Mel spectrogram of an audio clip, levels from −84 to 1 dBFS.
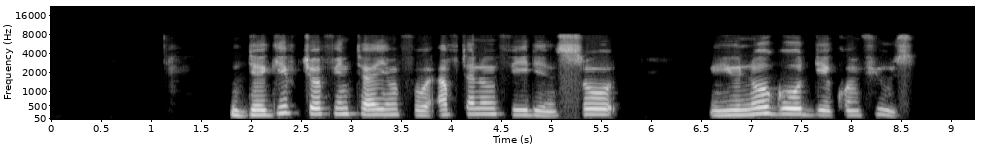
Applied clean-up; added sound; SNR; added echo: none; none; none; none.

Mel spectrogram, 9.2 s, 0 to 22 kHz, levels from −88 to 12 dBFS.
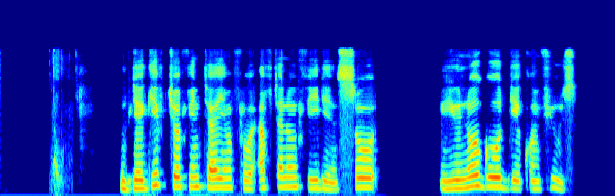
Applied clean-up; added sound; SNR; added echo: neural mask model Resemble Enhance denoiser.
